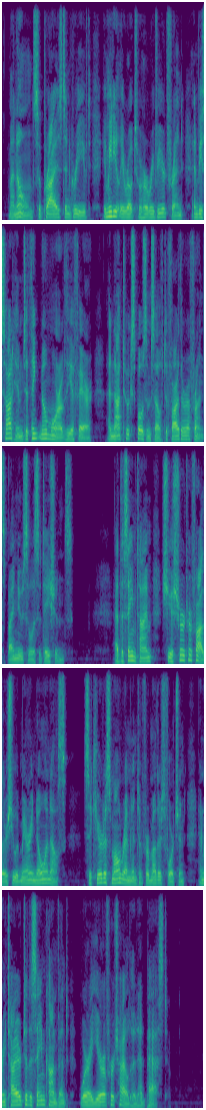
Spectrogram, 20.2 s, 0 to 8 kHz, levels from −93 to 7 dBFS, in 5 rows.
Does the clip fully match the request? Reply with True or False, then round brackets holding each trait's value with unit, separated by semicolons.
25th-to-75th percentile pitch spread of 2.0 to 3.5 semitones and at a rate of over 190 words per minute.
False (3.9 semitones; 200 wpm)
